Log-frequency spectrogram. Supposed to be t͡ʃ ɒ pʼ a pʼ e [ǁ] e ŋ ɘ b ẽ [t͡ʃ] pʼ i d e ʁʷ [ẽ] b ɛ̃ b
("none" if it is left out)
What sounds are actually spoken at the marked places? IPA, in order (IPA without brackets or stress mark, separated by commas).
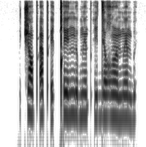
ǃ, none, ɛ̃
